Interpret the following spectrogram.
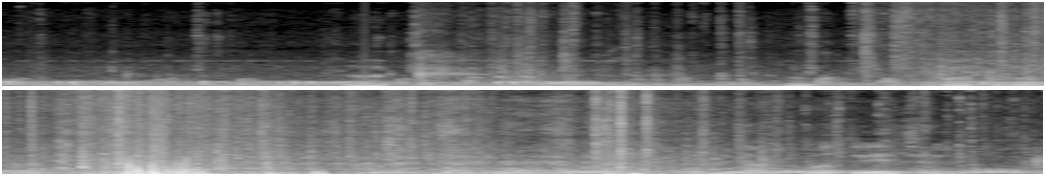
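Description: Many domestic pigeons cooing together in a small enclosed loft, a steady overlapping murmur of low calls. About six seconds in, a loud, brief burst of noise breaks over the cooing.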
